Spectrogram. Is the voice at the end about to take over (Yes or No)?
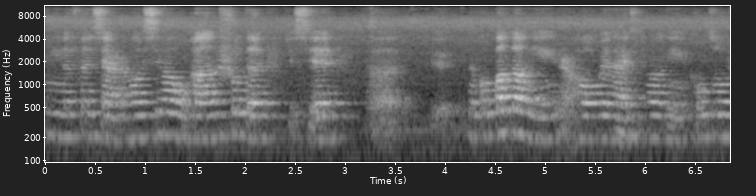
No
